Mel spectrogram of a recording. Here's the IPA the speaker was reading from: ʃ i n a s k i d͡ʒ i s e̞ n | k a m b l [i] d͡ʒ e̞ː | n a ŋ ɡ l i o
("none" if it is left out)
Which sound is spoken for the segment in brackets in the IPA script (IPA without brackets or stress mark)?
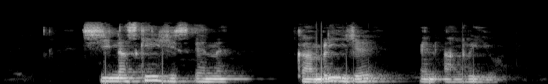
i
